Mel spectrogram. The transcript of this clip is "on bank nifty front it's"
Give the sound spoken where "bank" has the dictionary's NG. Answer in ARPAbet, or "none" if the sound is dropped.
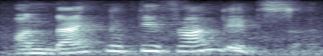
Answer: NG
